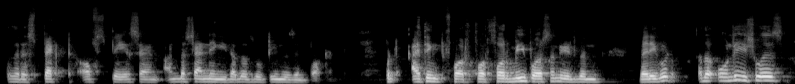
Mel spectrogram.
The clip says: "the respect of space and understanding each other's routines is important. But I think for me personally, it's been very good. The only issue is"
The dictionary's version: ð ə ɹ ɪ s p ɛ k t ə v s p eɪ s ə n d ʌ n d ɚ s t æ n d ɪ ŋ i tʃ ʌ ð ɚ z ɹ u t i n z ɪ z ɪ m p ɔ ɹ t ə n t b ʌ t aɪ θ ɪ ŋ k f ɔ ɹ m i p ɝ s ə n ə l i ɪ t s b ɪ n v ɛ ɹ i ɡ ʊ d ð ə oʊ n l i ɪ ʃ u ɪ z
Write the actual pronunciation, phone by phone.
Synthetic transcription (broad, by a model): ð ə ɹ ɪ s p ɛ k t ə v s p eɪ s ə n d ʌ n d ɚ s t æ n d ɪ ŋ i tʃ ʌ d ɚ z ɹ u t i n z ɪ z ɪ m p ɔ ɹ t ə n t b ʌ t aɪ t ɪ ŋ k f ɔ ɹ m i p ɝ s ə n ə l i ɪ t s b ɪ n v ɛ ɹ i ɡ ʊ d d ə oʊ n l i ɪ ʃ u ɪ z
